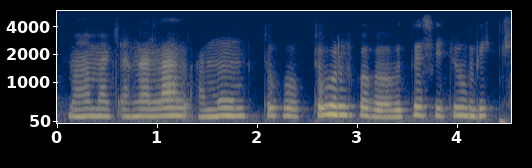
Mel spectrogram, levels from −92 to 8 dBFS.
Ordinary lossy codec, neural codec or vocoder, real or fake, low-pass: none; none; real; 5.4 kHz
